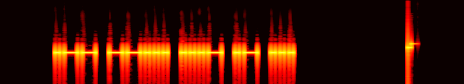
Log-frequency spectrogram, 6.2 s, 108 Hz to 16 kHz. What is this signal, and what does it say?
Morse code, heard as a keyed tone, about 21 wpm, 700 Hz. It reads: W7VAS
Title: K1USN SST QSO Practice - 20wpm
